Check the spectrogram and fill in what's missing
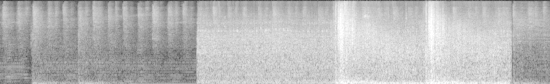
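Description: Heavy tank cannon shots from a World of Tanks match: a low rumbling bed that jumps louder midway, with two sharp booming blasts near the end standing out over the engine-like drone, no talk.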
